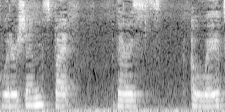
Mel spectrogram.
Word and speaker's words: Widdershins: Walk Widdershins, and ask the land under the hill. Ask the fairies. Okay, so this is a specific way of walking. It's Widdershins. I know it just looks like Widdershins, but there's a way of saying it that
